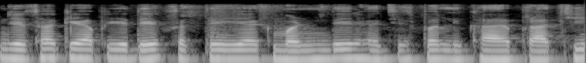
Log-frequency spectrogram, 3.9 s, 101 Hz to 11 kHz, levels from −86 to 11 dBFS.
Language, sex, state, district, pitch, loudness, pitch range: Hindi, male, Chandigarh, Chandigarh, 135 Hz, -18 LUFS, 130-140 Hz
